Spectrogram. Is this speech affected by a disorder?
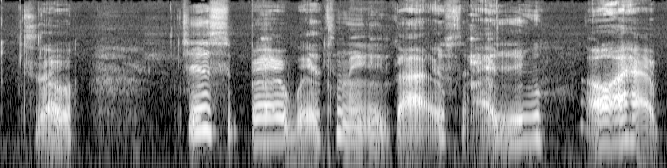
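Yes: ALS; affects hands.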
